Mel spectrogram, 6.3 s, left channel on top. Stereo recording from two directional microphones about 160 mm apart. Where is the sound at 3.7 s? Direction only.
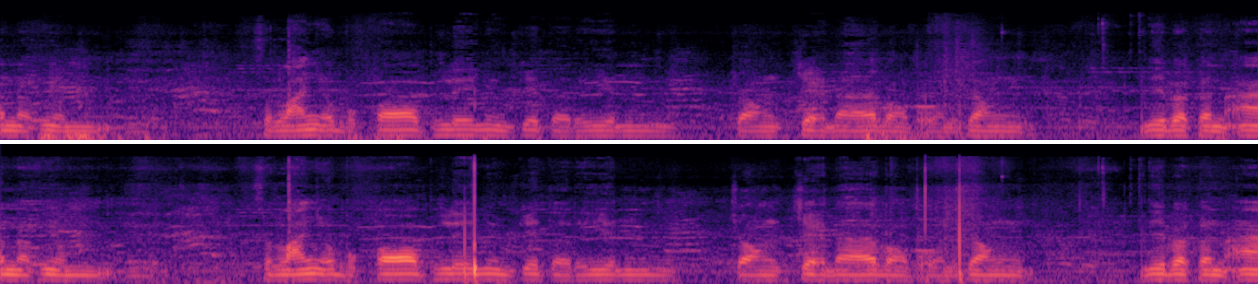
15° left (ahead or behind).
